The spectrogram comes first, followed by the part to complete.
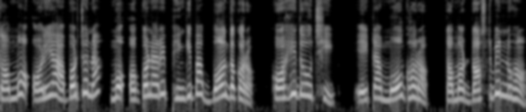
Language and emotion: Odia, angry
